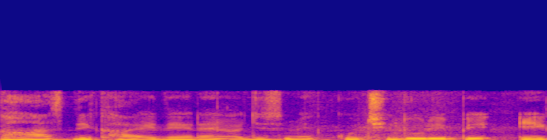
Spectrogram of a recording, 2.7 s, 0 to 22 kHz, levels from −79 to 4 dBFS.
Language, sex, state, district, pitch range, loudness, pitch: Hindi, male, Uttar Pradesh, Muzaffarnagar, 145-160 Hz, -16 LUFS, 155 Hz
